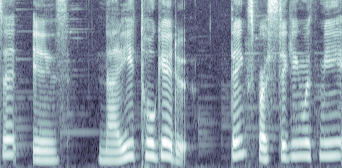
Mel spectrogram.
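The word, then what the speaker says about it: 成し遂げる: Again, how to pronounce it is naritogeru.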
